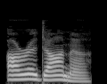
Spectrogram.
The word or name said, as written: Aradhana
